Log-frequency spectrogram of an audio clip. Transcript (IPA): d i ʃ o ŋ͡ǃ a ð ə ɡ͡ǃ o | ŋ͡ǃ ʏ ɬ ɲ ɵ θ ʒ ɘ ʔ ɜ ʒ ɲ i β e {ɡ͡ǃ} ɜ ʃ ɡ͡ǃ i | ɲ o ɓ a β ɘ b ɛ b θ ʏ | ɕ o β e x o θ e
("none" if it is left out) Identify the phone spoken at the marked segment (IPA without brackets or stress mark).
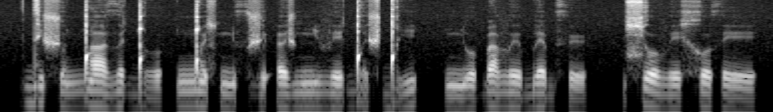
ɡ͡ǃ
